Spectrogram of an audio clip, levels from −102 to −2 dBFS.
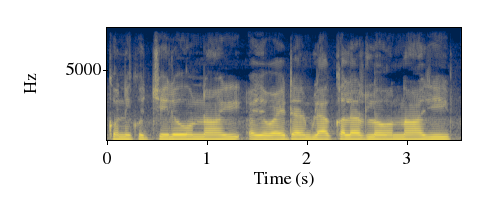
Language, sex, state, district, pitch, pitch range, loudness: Telugu, male, Telangana, Mahabubabad, 150 Hz, 145-150 Hz, -14 LUFS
